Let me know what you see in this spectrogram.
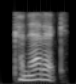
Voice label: "kinetic", English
